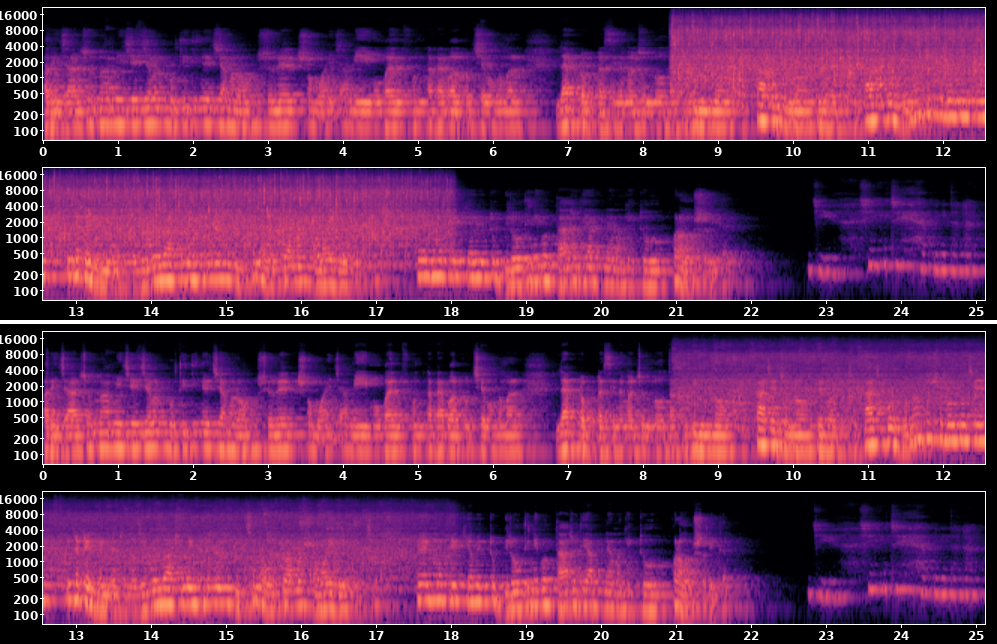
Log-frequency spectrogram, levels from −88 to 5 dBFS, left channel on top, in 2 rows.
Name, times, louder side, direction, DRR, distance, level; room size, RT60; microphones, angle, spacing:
voice 1, 0.0-9.2 9.5-21.7, equal, 35° right, 2 dB, 0.7 m, -25 dB
voice 2, 0.7-1.5 3.6-4.0 22.7-25.0, right 1 dB, 5° left, -2 dB, 0.6 m, -40 dB
Stream, 8.3-18.1, left 8 dB, 85° left, 0.4 m, -29 dB
6.8 x 5.5 x 3.0 m, 1.2 s
head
